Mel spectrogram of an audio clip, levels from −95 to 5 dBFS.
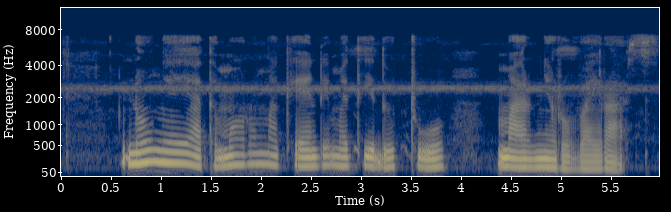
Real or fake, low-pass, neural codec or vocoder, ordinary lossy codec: real; 7.2 kHz; none; none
